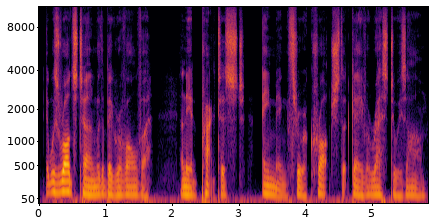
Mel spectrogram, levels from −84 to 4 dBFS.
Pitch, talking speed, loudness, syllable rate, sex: 95 Hz, 235 wpm, -21 LUFS, 5.6 syllables/s, male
